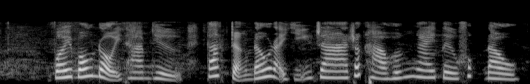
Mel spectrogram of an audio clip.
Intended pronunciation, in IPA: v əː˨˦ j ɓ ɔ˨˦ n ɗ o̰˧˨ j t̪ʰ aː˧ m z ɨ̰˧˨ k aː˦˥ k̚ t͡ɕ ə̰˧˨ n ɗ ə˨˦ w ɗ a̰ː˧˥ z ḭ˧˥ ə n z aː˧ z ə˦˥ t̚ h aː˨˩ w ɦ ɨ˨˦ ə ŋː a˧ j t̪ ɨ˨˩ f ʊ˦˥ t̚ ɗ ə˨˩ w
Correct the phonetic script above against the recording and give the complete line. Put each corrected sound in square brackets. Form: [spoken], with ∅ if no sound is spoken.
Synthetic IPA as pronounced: v əː˨˦ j ɓ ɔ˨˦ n ɗ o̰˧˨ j t̪ʰ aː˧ m z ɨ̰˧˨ k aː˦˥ k̚ t͡ɕ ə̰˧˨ n ɗ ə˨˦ w ɗ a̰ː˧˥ z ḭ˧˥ ə n z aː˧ z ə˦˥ t̚ h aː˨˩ w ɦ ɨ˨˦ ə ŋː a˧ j t̪ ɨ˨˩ f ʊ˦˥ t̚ ɗ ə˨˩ w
